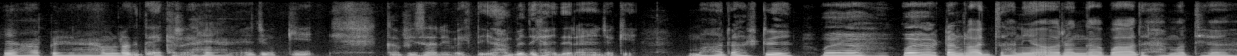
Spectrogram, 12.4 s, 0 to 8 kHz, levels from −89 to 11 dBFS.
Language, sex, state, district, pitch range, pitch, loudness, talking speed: Hindi, male, Chhattisgarh, Raigarh, 130-155 Hz, 140 Hz, -21 LUFS, 120 wpm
